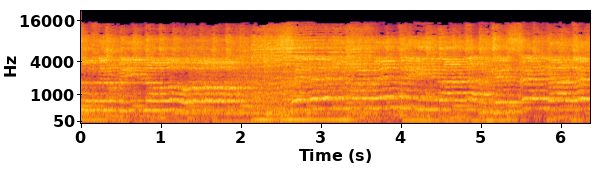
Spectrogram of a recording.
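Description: A woman singing karaoke into a microphone over a recorded backing track with a steady bass line, holding some long notes.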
